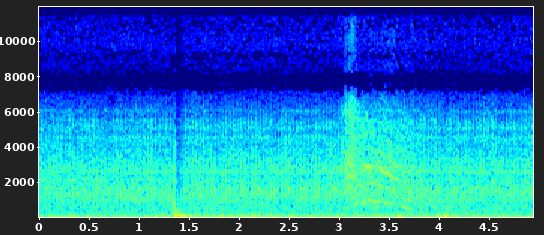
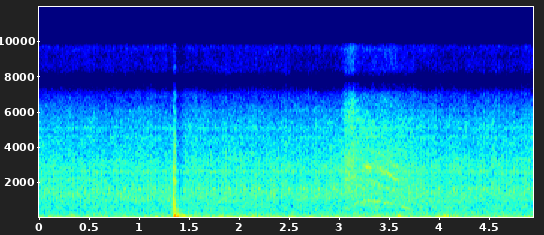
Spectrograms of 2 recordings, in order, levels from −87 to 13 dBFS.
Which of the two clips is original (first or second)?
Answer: first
